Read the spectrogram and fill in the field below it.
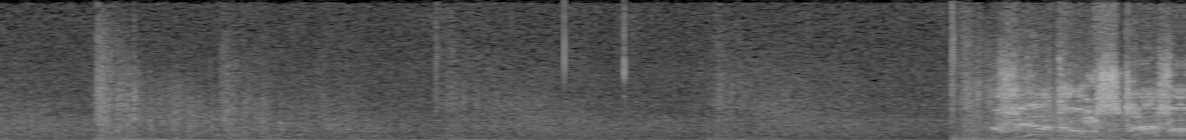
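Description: Tank cannon fire in a tank battle video game comes as dull, booming shots layered over constant engine rumble and battle noise. A louder blast lands near the end.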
